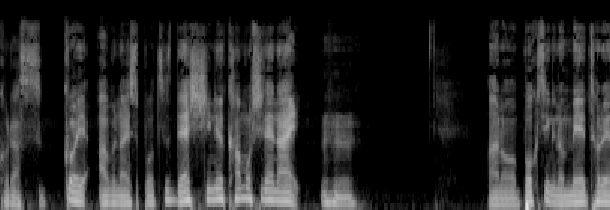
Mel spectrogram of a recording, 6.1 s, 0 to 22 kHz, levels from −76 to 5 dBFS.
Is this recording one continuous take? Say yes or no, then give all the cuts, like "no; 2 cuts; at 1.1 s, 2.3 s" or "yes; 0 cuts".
yes; 0 cuts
